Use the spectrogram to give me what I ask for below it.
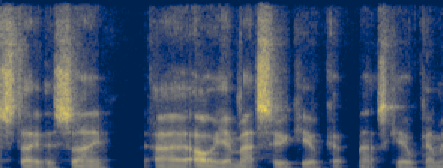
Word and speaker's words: Matsuki: We asked them, "How do you pronounce his name?" They said, "Matsuki." It's 100% Matsuki, all right?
